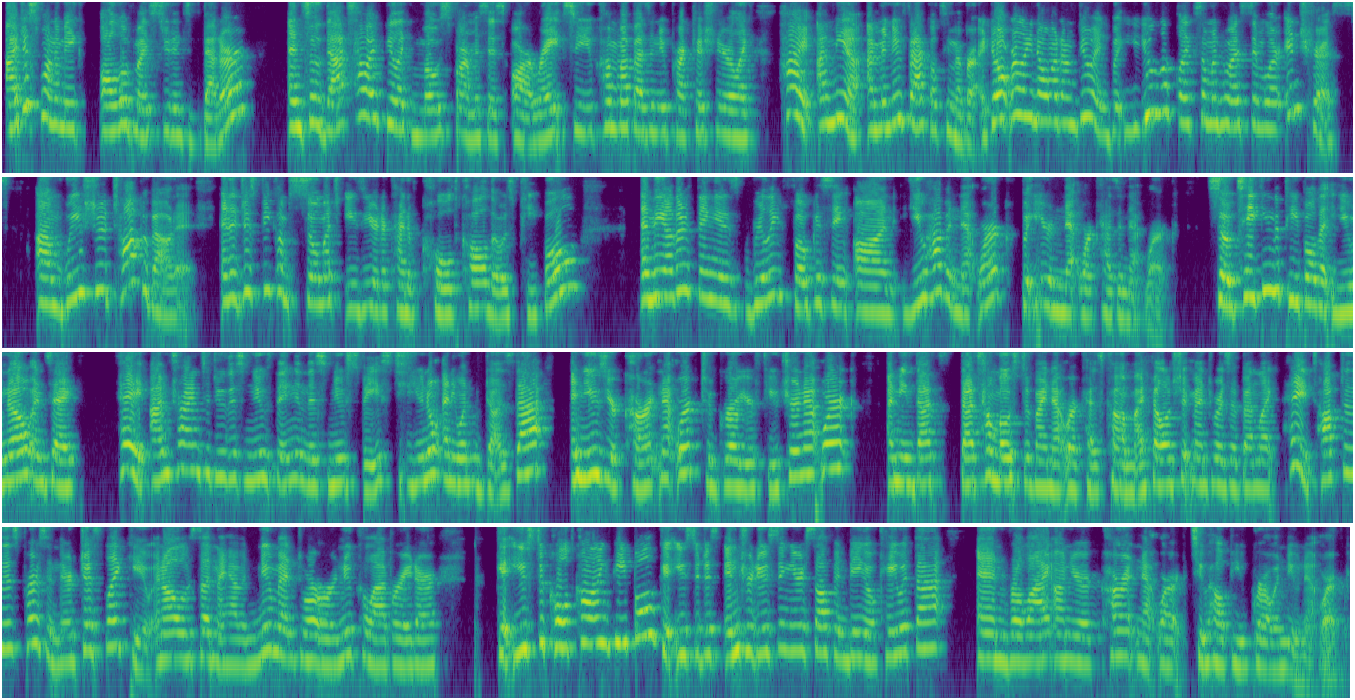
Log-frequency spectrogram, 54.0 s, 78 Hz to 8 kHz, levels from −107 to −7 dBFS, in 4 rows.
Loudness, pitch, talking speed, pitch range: -25 LUFS, 245 Hz, 225 wpm, 215-300 Hz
